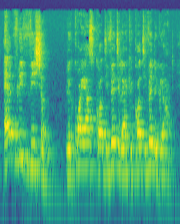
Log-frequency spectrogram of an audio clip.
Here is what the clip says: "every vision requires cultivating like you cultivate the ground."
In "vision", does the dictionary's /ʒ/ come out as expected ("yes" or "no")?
no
